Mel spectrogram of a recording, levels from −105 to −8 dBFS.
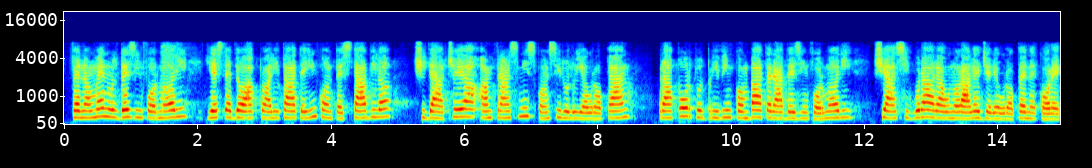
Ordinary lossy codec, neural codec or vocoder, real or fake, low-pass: none; codec, 16 kHz, 4 kbps, FreqCodec, smaller model; fake; 7.2 kHz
